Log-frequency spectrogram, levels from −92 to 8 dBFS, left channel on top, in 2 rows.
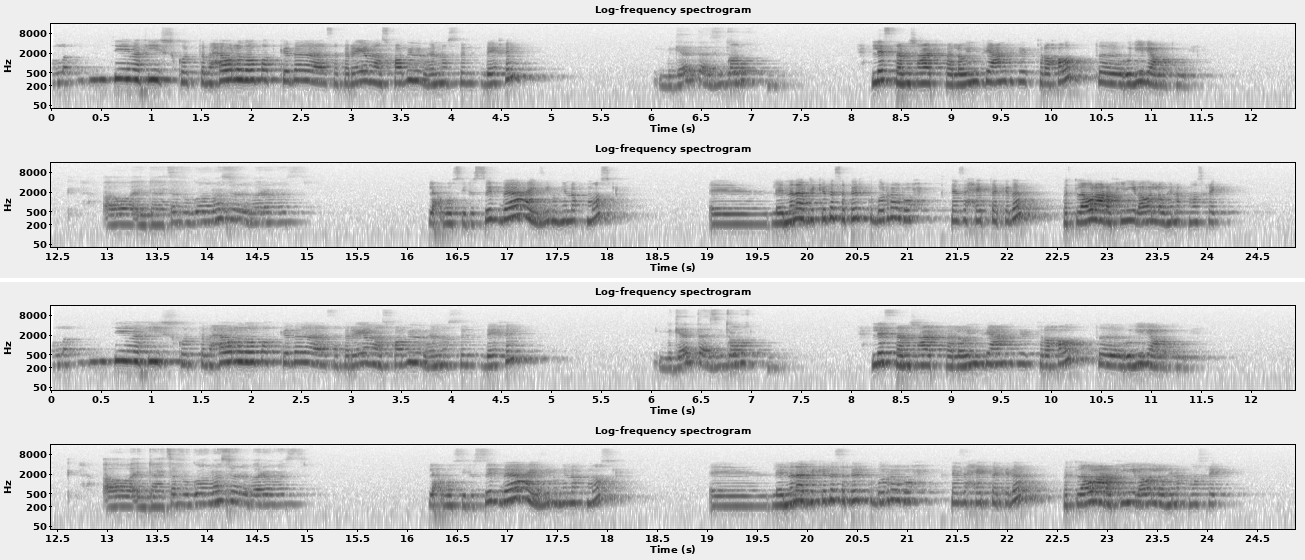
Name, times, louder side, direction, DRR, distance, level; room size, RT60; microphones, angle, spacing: voice 1, 0.0-4.7 6.8-6.9 8.2-11.4 16.2-18.0 19.0-21.1 21.4-22.2 22.6-24.1, left 2 dB, 30° left, 5 dB, 0.8 m, -25 dB
voice 2, 6.0-7.3 12.7-14.8, right 1 dB, 80° right, 2 dB, 1.6 m, -31 dB
10.5 x 4.2 x 5.2 m, 0.77 s
head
